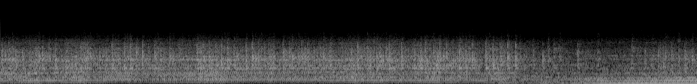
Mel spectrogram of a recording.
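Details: BMW E36 323i, 1995, M52B25 inline six, 140,000 km, idling with a light, uneven knock over a steady hum, loudest at the front of the engine above the VANOS; hydraulic lifters already replaced, upper chain tensioner new, lower tensioner fine, no metal in oil, no oil-pressure warning.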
